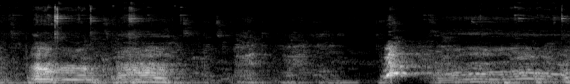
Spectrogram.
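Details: A Vizsla gives drawn-out, groaning and whining vocalizations with a rough, harmonic tone while playing with a Golden Retriever.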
